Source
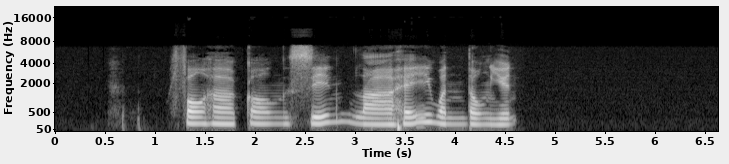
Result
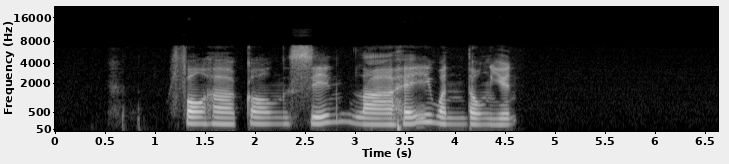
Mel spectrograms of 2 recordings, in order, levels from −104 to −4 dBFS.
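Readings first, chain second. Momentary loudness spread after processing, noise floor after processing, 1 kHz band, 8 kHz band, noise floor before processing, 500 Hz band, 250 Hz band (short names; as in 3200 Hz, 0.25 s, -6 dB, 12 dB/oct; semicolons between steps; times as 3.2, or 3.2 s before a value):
7 LU, -85 dBFS, -7.0 dB, n/a, -77 dBFS, -7.5 dB, -10.5 dB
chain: tone controls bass -8 dB, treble -2 dB; gain -7 dB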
